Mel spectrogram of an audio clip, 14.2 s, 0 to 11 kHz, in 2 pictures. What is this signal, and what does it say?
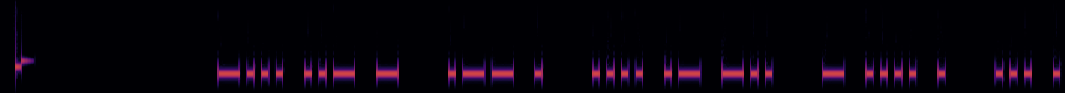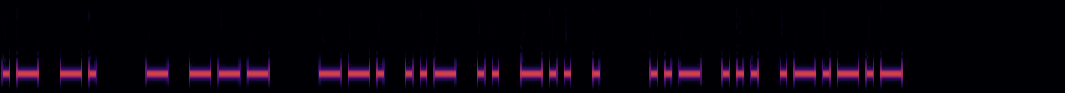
Morse code, heard as a keyed tone, about 25 wpm, 700 Hz. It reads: BUT WE HAD THE SUN TO GUIDE US.
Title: Sentences from Top 1000 Words - Review Part 3 - 25wpm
